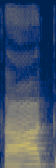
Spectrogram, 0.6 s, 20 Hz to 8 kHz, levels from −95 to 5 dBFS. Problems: none marked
